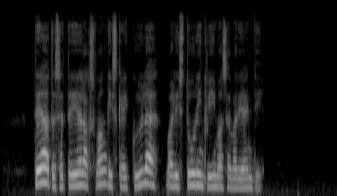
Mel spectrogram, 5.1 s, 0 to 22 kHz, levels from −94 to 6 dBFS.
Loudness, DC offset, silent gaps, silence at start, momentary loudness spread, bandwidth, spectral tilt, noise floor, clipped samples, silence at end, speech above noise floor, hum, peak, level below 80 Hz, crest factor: -36 LUFS; under 0.1%; none; 0.5 s; 10 LU; 16 kHz; -4.5 dB/octave; -83 dBFS; under 0.1%; 1.15 s; 47 dB; none; -20 dBFS; -78 dBFS; 18 dB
